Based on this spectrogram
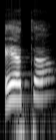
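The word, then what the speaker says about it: это: But again, it's written differently, but pronounced the same because when O is stressed, it's pronounced as O and when it's not stressed, it's pronounced as a.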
